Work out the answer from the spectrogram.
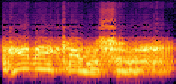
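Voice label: attack position, mood med, Turkish; speech; War Thunder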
